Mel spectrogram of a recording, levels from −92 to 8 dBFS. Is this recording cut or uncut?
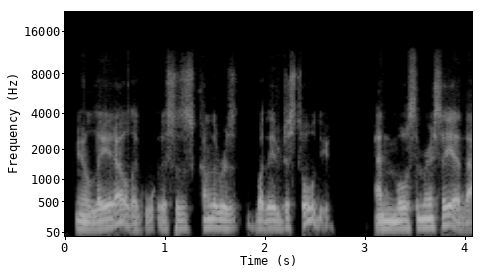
uncut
